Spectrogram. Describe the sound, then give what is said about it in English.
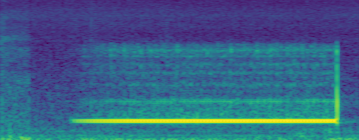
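A single steady ringback tone from an outgoing phone call hums for about two seconds, fairly loud, then cuts off abruptly. No one speaks. “Dude, it's already ringing, bro.”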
